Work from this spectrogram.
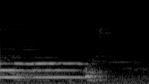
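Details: A bulldog, prompted by its owner to "speak", gives a short, steady, mid-pitched howl that holds level and then breaks off.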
